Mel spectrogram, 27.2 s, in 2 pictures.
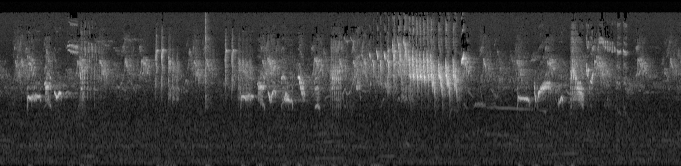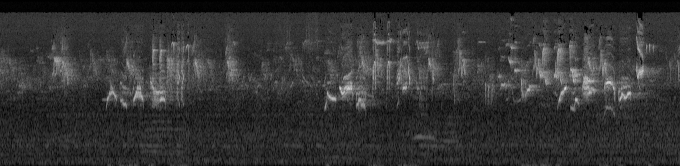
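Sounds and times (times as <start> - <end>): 
common blackbird singing whistled phrases: 0.5 - 2.1, 2.8 - 12.6, 15.7 - 17.5, 20.1 - 22.4, 23.3 - 27.2.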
